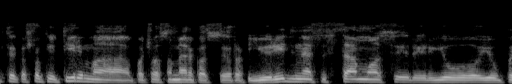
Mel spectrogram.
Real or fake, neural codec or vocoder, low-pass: real; none; 7.2 kHz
